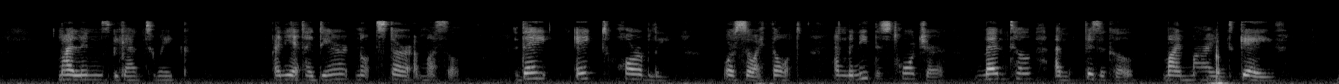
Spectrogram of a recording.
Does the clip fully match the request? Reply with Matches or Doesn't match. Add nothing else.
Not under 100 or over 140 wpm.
Matches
